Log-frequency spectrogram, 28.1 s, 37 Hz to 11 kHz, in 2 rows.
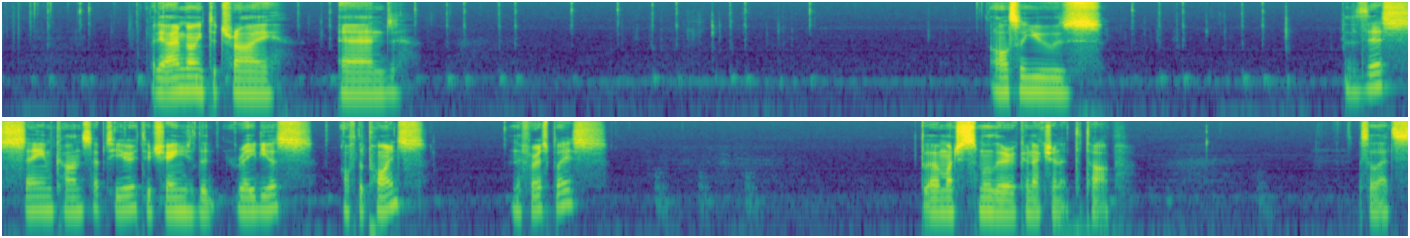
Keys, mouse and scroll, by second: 0.2-0.6 scroll up 1, 2.4-4.4 scroll down 2, 4.4-12.4 drag, 4.4-5.7 scroll down 1, 6.5-8.1 scroll down 2, 8.1 scroll down 1, 8.4 scroll up 2, 12.4-12.9 scroll down 2, 12.5 click, 12.9 shift+click, 13.4 shift+middle click, 13.5 shift+d, 13.7 middle click, 14.1-14.4 scroll down 1, 20.4-28.1 drag.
